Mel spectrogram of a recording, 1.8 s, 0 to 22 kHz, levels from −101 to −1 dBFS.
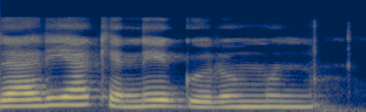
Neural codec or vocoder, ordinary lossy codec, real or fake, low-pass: codec, 24 kHz, 1.2 kbps, DualCodec; none; fake; none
